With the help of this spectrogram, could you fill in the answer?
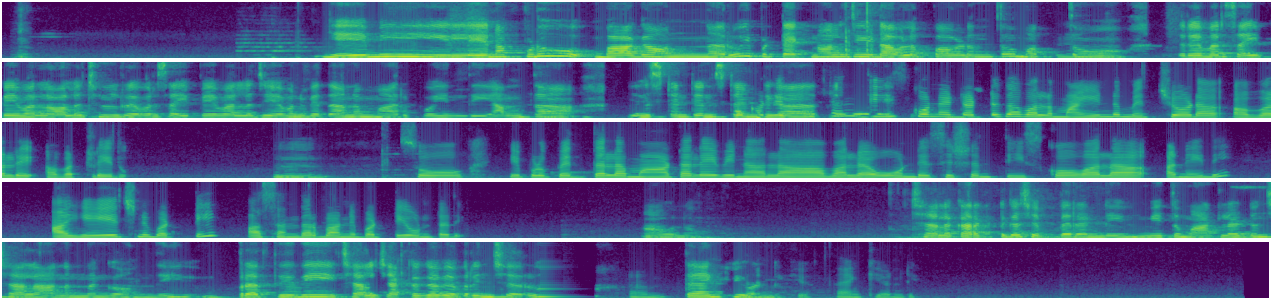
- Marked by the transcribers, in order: other background noise; horn; in English: "టెక్నాలజీ డెవలప్"; tapping; in English: "రివర్స్"; in English: "రివర్స్"; in English: "ఇన్‌స్టంట్, ఇన్‌స్టంట్‌గా"; in English: "డెసిషన్"; distorted speech; in English: "మైండ్ మెచ్యూ‌ర్డ్"; in English: "సో"; in English: "ఓన్ డెసిషన్"; in English: "ఏజ్‌ని"; static; in English: "కరెక్ట్‌గా"
- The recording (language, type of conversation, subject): Telugu, podcast, పెద్దల సూచనలు అనుసరించడం మంచిదా, లేక స్వతంత్రంగా మీ దారి ఎంచుకోవడమా?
